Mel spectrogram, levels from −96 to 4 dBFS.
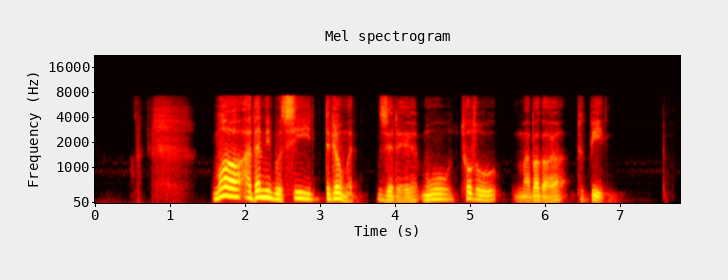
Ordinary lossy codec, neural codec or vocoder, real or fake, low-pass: MP3, 64 kbps; codec, 16 kHz in and 24 kHz out, 0.6 kbps, FocalCodec, streaming, 2048 codes; fake; 7.2 kHz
